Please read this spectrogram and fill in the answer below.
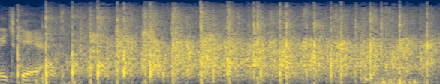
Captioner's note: applause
